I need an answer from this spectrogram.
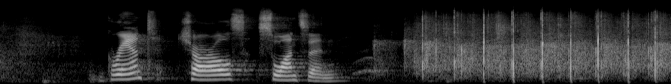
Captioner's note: audience applauding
